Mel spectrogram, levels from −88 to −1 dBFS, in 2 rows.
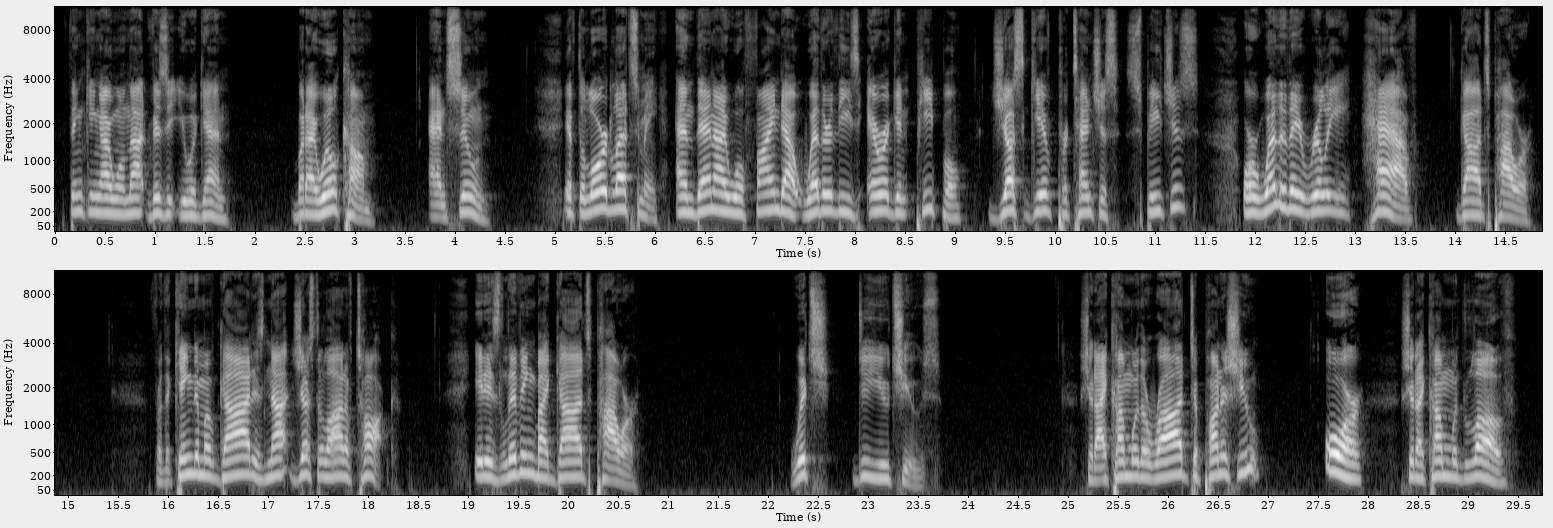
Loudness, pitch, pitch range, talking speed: -21 LUFS, 185 Hz, 160-205 Hz, 155 wpm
